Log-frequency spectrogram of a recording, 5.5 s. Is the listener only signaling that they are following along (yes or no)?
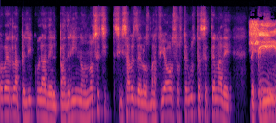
no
